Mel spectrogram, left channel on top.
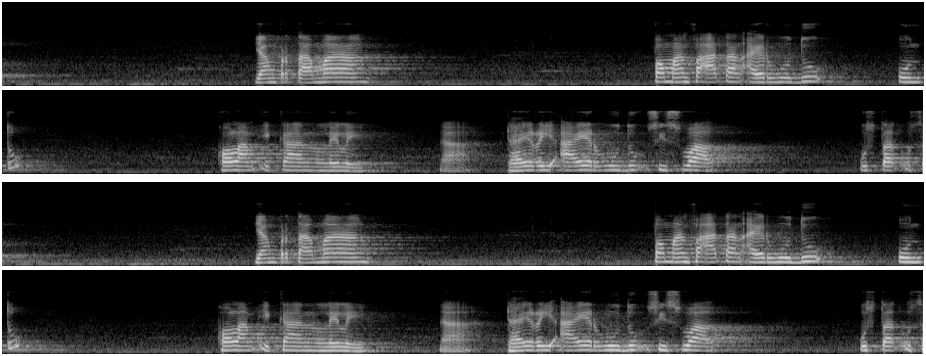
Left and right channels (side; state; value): both; normal; correlation 0.69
